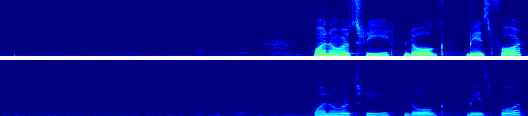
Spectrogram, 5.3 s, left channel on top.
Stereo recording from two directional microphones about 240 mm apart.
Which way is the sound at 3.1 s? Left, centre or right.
Left.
